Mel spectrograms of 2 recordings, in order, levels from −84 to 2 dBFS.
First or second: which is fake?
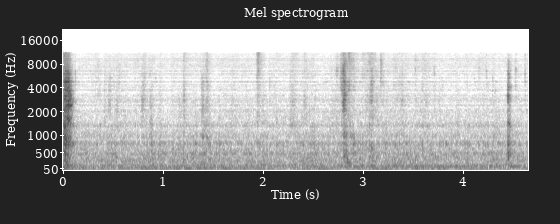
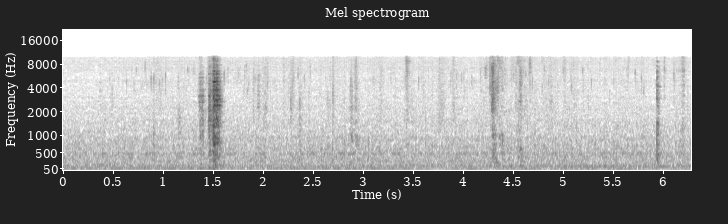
first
